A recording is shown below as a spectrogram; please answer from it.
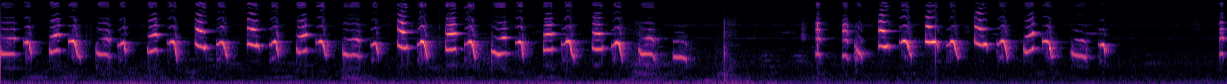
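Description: A cockatiel sings a quick run of bright, chirpy whistles, each note sliding and repeated about twice a second.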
